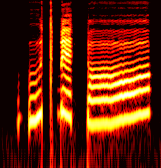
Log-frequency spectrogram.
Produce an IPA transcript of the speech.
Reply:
ʔutɓɛ k͡pɔː

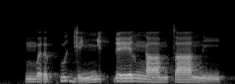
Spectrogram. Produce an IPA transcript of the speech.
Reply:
mə˧ ɾə˧ kʷi˦ɡe˨ɲi˧t ɗeː˦lŋaː˧mtaː˧ nĩ˨

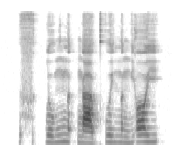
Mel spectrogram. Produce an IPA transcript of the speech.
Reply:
fɪ˨k̚ luː˨˥ŋn̪ɐ˧k̚ŋaː˨˩ kʷʰe˧jn̪ɐ˨˧ŋjɔː˥j

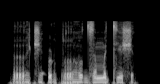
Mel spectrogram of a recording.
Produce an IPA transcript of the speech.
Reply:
rə̤t͡ʃɛ̤ʔu ɽɔ̤prɔ̤ld͡zɜmɜ tʲəʃ

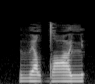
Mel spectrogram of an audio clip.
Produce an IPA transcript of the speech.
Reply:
βelʲdˤʌlʲ

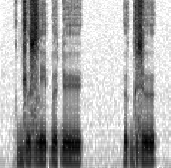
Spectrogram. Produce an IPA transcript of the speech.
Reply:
ɡʲoz leɓɵɗø | ɵɡɵzɵ

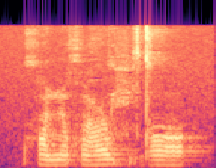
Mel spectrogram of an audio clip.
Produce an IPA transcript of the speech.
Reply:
xɔ̃mʲœ̃χʷœ̃ʕu fʲɛ̰dɔ

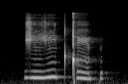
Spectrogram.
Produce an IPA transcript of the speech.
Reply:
ʒĩʒĩtǃẽp

